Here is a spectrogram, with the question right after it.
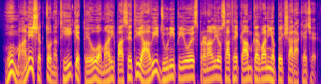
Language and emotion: Gujarati, disgusted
